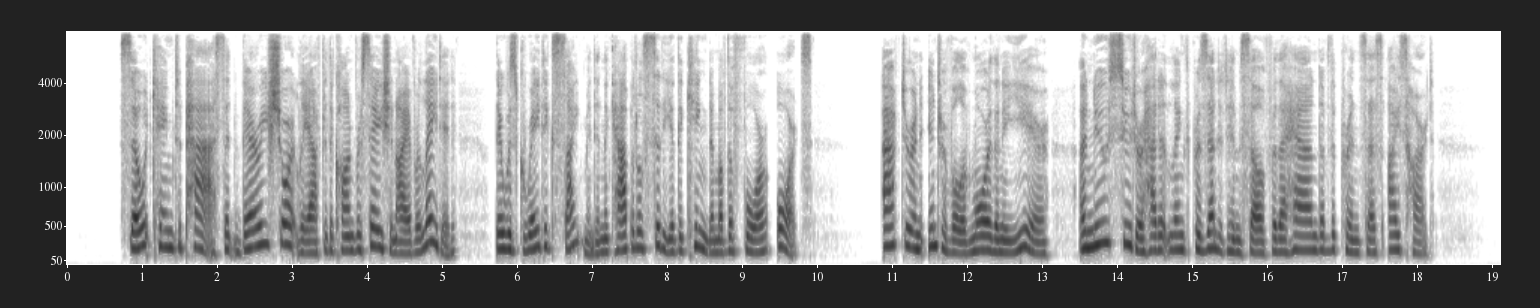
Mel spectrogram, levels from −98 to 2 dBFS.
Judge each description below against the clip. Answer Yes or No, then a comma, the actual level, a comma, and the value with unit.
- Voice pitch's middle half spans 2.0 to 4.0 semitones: No, average, 4.7 semitones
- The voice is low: No, medium, 185 Hz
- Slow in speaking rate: No, average, 165 wpm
